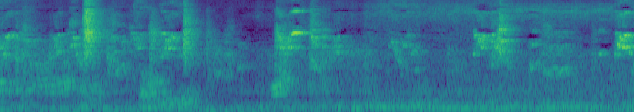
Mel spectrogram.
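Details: Pet budgerigars at home chatter in a mix of short squawks and thin chirps, irregular bursts roughly every second or two, with a faint warbling murmur between calls.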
